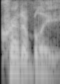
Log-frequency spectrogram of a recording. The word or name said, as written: credibly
